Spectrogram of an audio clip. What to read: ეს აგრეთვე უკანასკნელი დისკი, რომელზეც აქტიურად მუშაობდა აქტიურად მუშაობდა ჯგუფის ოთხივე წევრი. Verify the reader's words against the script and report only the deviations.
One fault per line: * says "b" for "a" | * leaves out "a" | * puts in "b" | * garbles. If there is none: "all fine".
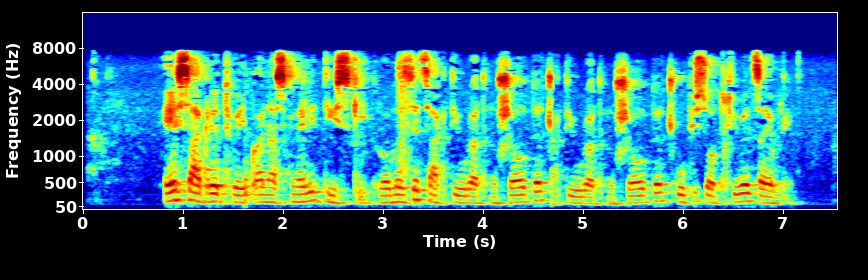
all fine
